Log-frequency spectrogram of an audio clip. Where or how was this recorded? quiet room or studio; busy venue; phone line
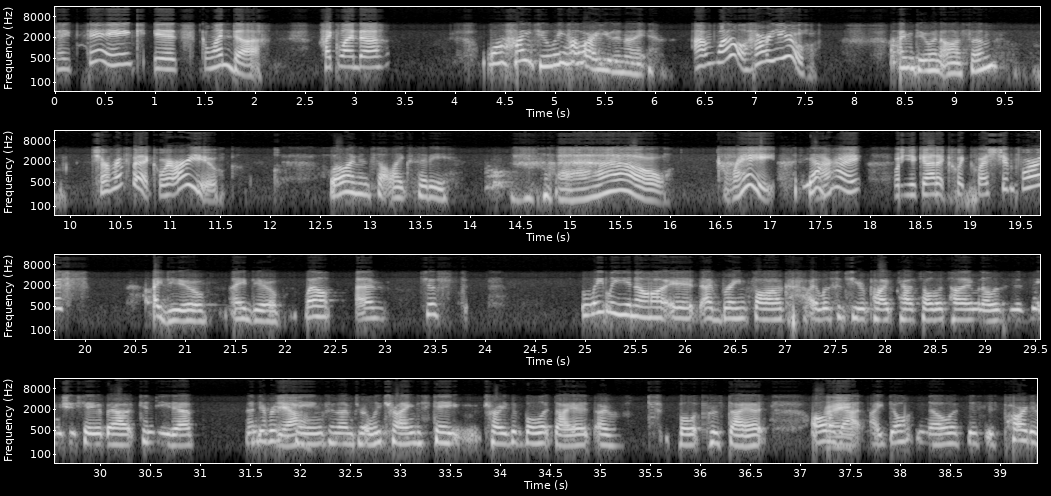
phone line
